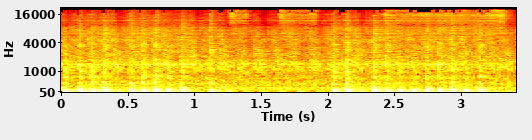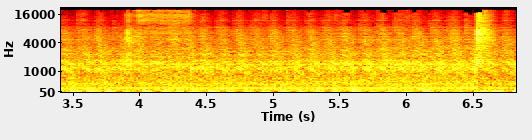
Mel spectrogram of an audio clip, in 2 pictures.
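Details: Turbo Dodge Daytona (1985 Daytona Turbo or 1991 Shelby Daytona) with no exhaust fitted: rhythmic cranking pulses, then it catches into a loud, raw, even open-pipe idle that runs steadily without missing. Normal start and idle.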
